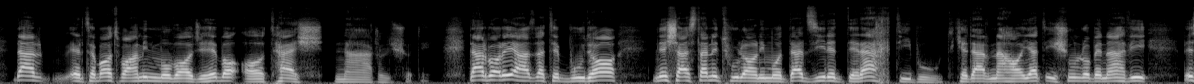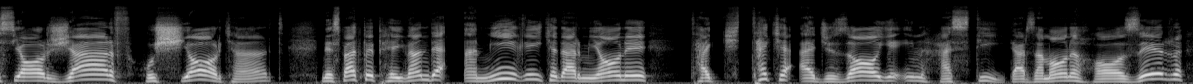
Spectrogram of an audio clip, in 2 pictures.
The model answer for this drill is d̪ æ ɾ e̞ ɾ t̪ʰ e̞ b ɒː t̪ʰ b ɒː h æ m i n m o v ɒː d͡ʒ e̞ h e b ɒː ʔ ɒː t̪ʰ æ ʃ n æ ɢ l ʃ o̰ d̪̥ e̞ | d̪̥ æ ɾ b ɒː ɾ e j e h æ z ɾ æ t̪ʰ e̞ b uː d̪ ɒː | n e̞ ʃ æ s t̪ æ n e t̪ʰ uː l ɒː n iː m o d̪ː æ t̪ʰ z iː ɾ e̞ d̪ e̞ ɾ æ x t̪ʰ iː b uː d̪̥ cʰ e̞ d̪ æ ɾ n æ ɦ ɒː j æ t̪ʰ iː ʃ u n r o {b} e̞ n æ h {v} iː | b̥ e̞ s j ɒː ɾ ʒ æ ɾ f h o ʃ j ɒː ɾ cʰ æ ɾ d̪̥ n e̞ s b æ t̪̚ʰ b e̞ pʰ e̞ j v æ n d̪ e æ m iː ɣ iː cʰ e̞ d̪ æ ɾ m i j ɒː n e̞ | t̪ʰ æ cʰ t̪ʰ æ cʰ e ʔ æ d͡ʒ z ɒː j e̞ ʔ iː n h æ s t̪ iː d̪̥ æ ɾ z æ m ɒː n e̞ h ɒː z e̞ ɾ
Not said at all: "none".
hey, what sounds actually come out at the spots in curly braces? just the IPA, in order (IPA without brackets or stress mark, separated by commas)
b, v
